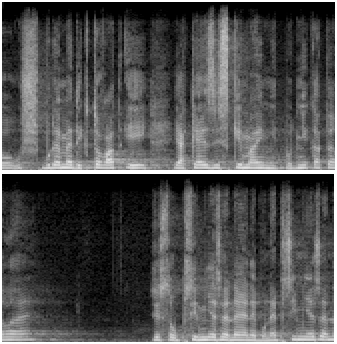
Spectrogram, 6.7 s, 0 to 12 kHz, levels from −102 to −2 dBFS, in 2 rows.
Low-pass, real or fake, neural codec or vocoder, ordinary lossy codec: 10.8 kHz; fake; vocoder, 24 kHz, 100 mel bands, Vocos; Opus, 64 kbps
